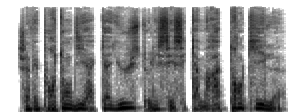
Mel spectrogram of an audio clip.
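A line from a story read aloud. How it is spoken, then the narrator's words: Grumpy grumble. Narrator (French): grommela Mucius avec humeur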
